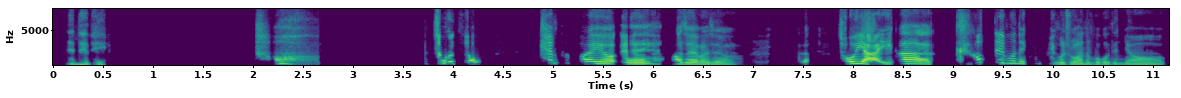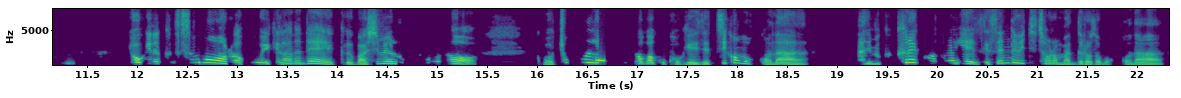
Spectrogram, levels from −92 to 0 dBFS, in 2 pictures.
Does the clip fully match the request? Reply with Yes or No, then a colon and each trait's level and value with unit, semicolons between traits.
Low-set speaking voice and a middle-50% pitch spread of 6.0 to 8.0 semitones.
No: high, 230 Hz; wide, 7.4 semitones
